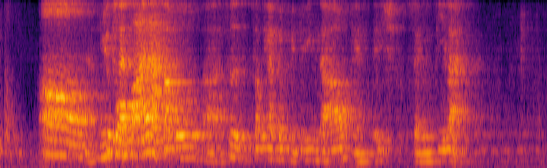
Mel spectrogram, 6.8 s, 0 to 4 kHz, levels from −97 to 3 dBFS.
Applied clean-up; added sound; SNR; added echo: neural separator model SepFormer DNS4.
